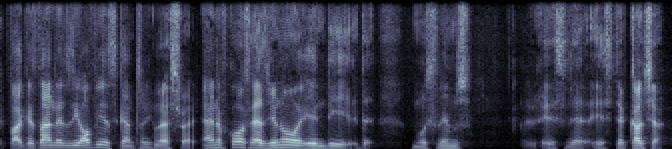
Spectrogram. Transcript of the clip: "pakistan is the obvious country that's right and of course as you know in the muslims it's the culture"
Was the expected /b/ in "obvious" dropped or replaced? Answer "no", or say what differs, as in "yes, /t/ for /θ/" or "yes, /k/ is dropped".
yes, /b/ is dropped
